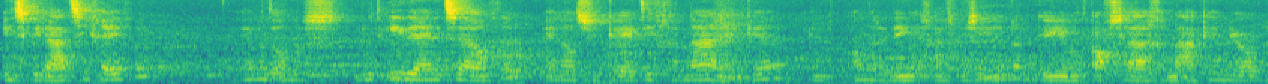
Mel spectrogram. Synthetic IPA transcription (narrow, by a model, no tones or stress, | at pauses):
ʔɪnspiɾaːtsiχejvə | ɦɛʋɑ̃ntɑndəɹsdutidəɾejnɦətsɛlˠvdəʔɛnɑlˠsjəkrejatifχaːtnaːdɛŋkə | ɛnʔɑ̰ndərədɪŋəχaːtfəːɹzɪnədɑnkɵnjəʋɑtʰɑ̰fslaːχəmaːkəɪnjo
